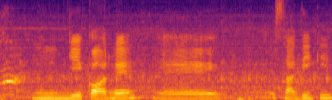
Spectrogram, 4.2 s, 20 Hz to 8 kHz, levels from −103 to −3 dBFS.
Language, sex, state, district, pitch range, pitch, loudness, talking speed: Hindi, female, Maharashtra, Gondia, 200-260 Hz, 215 Hz, -20 LUFS, 160 wpm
